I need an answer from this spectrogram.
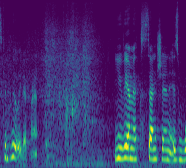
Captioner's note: water sloshes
